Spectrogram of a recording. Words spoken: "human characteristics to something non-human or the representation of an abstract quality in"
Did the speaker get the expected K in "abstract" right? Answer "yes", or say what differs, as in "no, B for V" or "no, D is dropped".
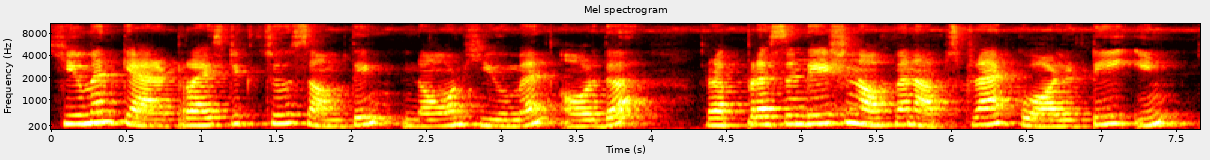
yes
